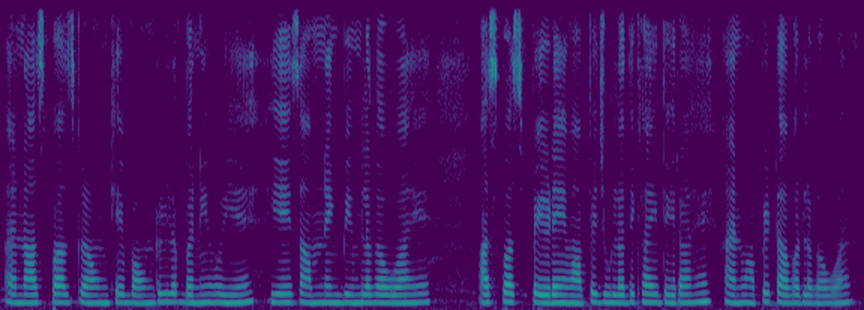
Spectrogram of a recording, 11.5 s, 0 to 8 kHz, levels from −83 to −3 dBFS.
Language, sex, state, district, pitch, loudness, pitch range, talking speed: Hindi, female, Jharkhand, Sahebganj, 210 Hz, -44 LUFS, 205-215 Hz, 175 wpm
